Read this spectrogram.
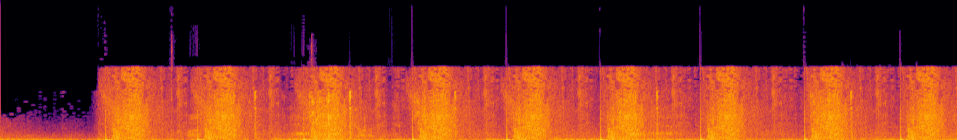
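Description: Cartoon blasters fire in rapid, repeated bursts.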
